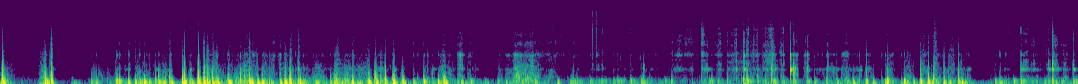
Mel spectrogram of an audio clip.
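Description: Fingertips and short nails tap and scratch the small metal X-Y microphone capsules on a TASCAM handheld recorder, with the hands staying on the capsules throughout. The result is a dense, irregular run of close, boomy thumps and dry scratches, heavy in low rumble and very short in decay, with faint steady tones ringing in the mids.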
